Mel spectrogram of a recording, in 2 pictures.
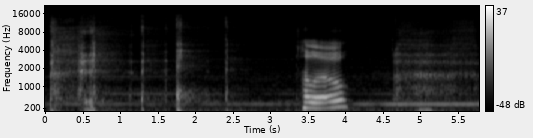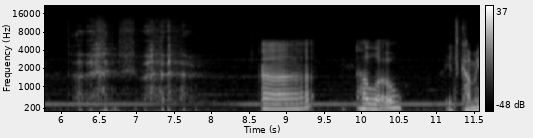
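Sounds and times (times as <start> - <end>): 
laughter: 0.0 - 2.1, 6.2 - 8.0
faint dry coughing in an intensive care unit: 0.0 - 2.7, 7.0 - 7.9
speech: 0.5 - 0.8, 3.4 - 4.1, 11.2 - 11.5
steady low hum in an intensive care unit: 1.8 - 11.5.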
